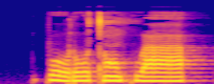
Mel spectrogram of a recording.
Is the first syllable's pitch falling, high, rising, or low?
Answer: falling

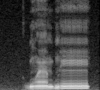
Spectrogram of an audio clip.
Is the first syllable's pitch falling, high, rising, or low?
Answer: low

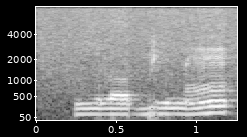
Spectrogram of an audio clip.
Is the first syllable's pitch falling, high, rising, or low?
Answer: low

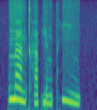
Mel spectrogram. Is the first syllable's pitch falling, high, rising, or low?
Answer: falling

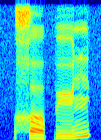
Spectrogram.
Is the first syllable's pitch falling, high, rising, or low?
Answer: low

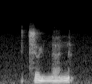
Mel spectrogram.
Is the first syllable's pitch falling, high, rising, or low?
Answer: low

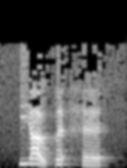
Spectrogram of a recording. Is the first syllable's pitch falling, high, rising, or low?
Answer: falling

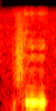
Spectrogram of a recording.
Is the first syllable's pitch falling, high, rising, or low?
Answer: low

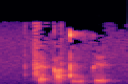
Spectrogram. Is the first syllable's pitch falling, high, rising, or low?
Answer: low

